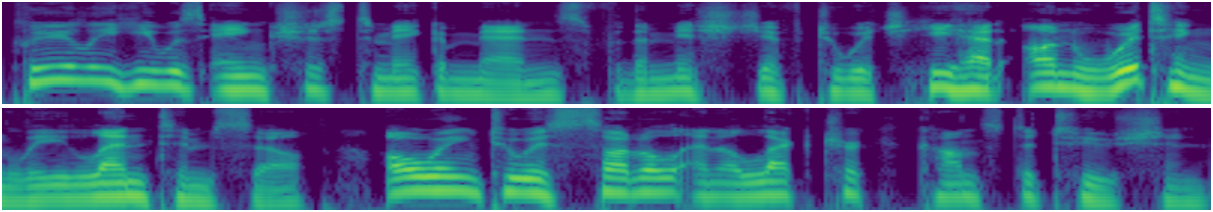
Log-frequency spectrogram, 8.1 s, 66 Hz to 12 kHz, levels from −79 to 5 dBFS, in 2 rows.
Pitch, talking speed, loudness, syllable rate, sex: 135 Hz, 180 wpm, -21 LUFS, 5.1 syllables/s, male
